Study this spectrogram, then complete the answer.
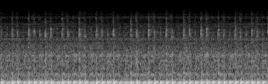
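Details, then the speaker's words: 1974 Ford 3550 industrial tractor, sat 18 years and previously stuck solid, now running: even, steady low thumping idle with no knock or miss, purring smoothly; normal idle. "listen to that thing though 50 what we say 58 years old 58 years old she's sitting there purring like a kitten"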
